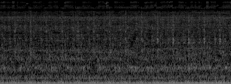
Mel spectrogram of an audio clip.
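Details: Toyota LN65 Hilux 253 V8 just started after a decade sitting, quiet steady idle with light ticking clatter from the top end; valve train noise blamed on long storage, almost gone after 20 minutes idling.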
